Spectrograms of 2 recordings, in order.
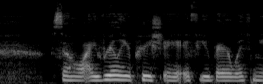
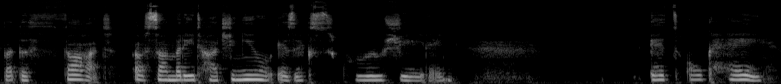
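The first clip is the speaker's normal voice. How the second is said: tender whisper. Real, not acted. Vlogger comforting fibro sufferers, in a tender whisper. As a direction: soothe them in a hush.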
